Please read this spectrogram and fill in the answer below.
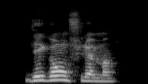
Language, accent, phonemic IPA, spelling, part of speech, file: French, Canada, /de.ɡɔ̃.flə.mɑ̃/, dégonflements, noun, LL-Q150 (fra)-dégonflements.wav
- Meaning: plural of dégonflement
